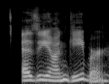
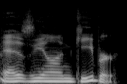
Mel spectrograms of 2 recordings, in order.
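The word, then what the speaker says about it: Ezion-Geber: You did good on the other pronunciation. Ezion Geber. Ezion Geber.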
